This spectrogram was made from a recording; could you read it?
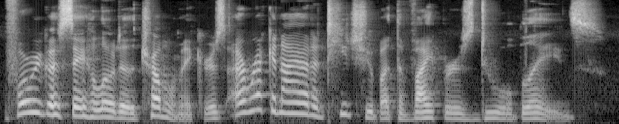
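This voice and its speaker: A woman's voice: fairly low pitch, sing-song, fast talker, mellow. A woman playing a folksy, confident monster-hunter mentor. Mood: instructive. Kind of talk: reading game dialogue in character.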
